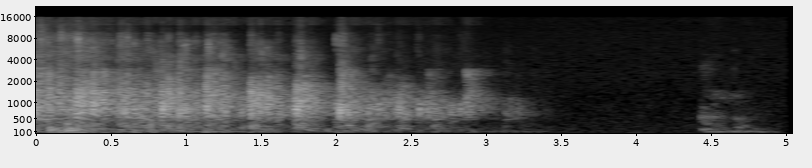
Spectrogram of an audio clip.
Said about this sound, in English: Thank you guys, by the way. Round of applause for the volunteers.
